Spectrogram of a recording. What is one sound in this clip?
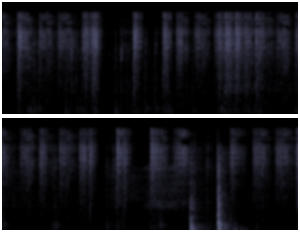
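Footsteps tread on grass at a steady walking pace.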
